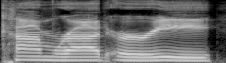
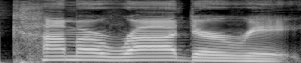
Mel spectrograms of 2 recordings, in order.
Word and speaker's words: camaraderie: fanil all right camr camaraderie is not camaraderie it's camarad I don't like that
